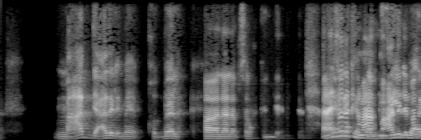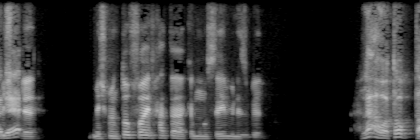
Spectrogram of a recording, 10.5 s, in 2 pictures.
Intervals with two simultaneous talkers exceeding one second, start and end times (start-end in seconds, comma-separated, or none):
4.1-5.5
